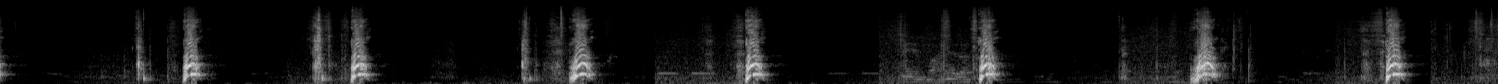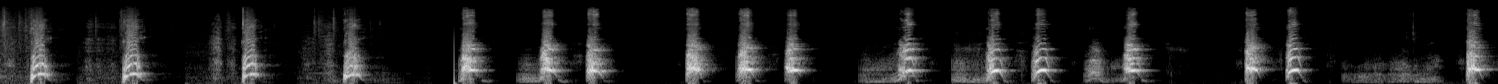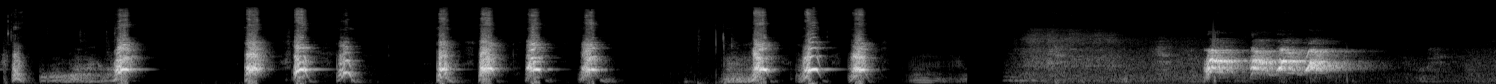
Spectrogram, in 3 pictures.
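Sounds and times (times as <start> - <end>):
dog barking: 1.8 - 2.2, 3.5 - 3.9, 5.7 - 6.1, 7.4 - 7.8, 9.8 - 10.2, 11.9 - 12.3, 13.8 - 14.2, 15.3 - 16.6, 17.4 - 17.8, 18.4 - 18.8, 19.5 - 21.2, 21.8 - 23.2, 23.9 - 26.6, 27.4 - 28.2, 29.6 - 30.3, 31.0 - 31.6, 32.4 - 33.7, 34.3 - 36.2, 37.4 - 38.9, 42.0 - 43.8
high-pitched dog barks: 1.8 - 2.2, 3.2 - 3.9, 5.6 - 6.1, 7.4 - 7.8, 9.8 - 10.2, 11.9 - 12.3, 13.8 - 14.2, 15.3 - 16.6, 17.4 - 17.8, 18.4 - 18.8, 19.5 - 21.2, 21.8 - 23.2, 23.9 - 26.6, 27.4 - 28.2, 29.6 - 30.3, 31.0 - 31.6, 32.4 - 33.7, 34.3 - 36.2, 37.4 - 38.9, 42.0 - 43.8.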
